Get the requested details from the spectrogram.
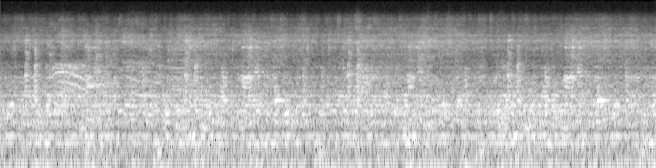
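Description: A weapon swings and strikes with sharp metallic hits.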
